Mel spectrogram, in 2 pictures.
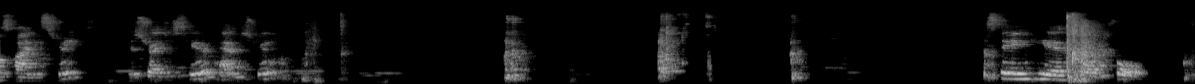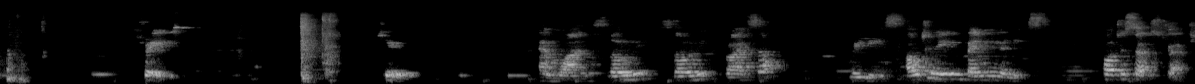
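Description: A woman speaks calmly and clearly into a close microphone, giving instructions with pauses.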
